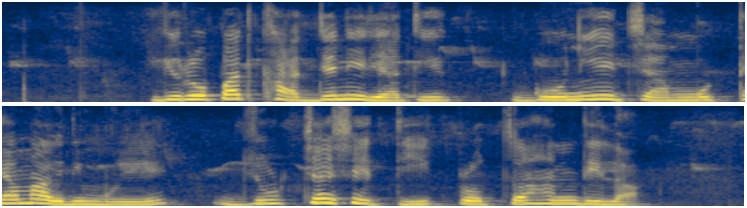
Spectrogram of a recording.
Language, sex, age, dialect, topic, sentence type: Marathi, female, 25-30, Southern Konkan, agriculture, statement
